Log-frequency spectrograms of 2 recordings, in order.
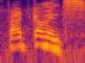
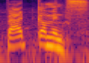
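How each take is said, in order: The two takes are said the same way.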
